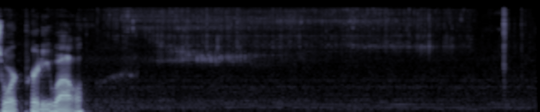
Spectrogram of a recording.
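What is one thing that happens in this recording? Liquid pours and splashes softly into a glass beaker.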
